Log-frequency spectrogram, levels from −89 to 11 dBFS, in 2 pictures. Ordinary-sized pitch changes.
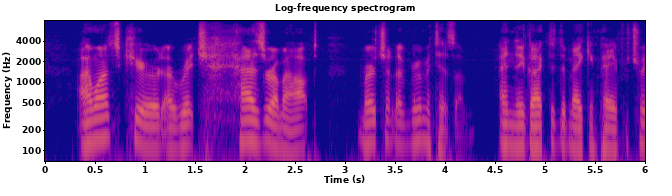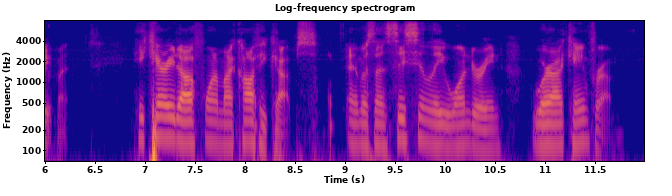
Yes: average, 3.0 semitones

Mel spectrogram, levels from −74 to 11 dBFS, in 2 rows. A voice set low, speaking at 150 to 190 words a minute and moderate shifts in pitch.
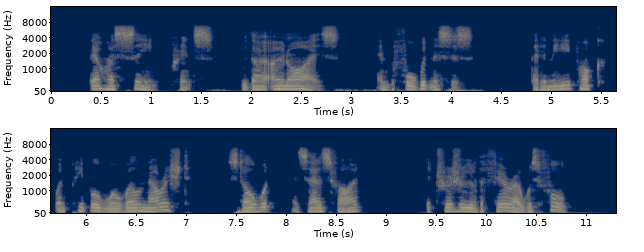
Yes: low, 130 Hz; average, 160 wpm; average, 3.1 semitones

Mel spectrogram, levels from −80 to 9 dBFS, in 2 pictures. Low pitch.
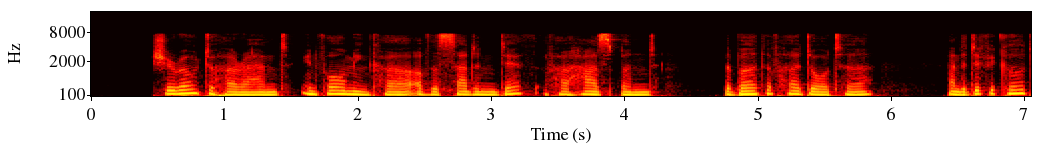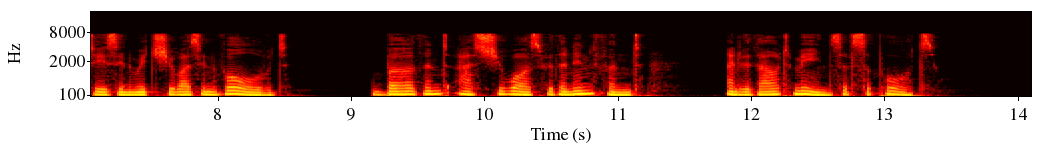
Yes: low, 130 Hz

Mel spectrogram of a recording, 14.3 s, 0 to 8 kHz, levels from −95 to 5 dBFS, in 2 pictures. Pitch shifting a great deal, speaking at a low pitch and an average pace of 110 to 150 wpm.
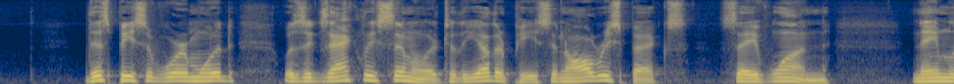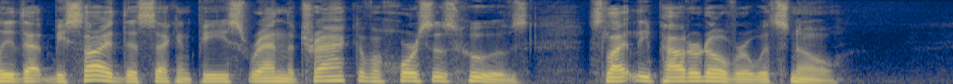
No: average, 4.1 semitones; low, 120 Hz; average, 145 wpm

